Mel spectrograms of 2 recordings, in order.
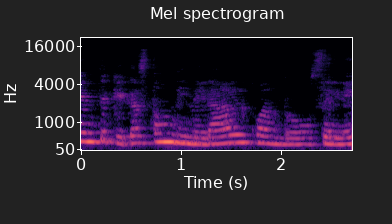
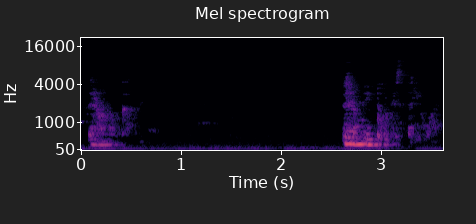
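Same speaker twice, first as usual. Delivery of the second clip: hushed voice of the Lord; 3 semitones lower, 8 dB quieter, faster than usual. Retold or imitated. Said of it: "el Señor me dice".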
